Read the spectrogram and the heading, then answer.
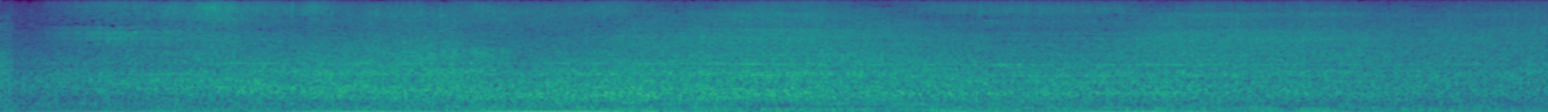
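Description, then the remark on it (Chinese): Steady street traffic at a zebra crossing in Chengdu, China: a continuous low engine rumble and road hiss, swelling twice as vehicles pass, with no voices. “好了，要过斑马线了，我准备去对面吃一点早餐。”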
